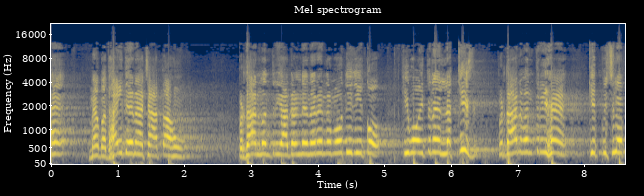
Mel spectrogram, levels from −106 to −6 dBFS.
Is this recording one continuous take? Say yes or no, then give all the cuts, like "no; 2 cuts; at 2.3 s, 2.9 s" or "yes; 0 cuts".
yes; 0 cuts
